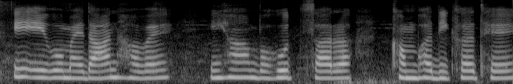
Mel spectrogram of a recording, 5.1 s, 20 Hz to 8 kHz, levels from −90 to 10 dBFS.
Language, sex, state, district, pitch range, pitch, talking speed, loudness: Chhattisgarhi, female, Chhattisgarh, Sarguja, 245-260 Hz, 250 Hz, 115 wpm, -26 LUFS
